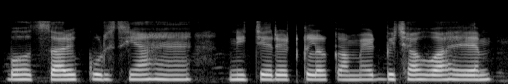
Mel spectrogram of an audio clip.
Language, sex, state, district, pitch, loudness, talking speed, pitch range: Hindi, female, Jharkhand, Palamu, 225 Hz, -17 LUFS, 140 wpm, 220-230 Hz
